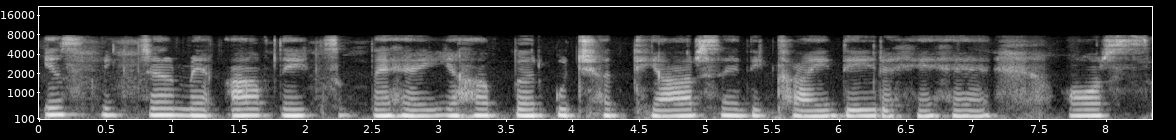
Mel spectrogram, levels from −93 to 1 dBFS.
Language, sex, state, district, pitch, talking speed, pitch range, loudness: Hindi, female, Himachal Pradesh, Shimla, 210 Hz, 120 wpm, 205-220 Hz, -17 LUFS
